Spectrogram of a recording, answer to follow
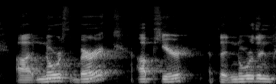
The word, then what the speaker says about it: North Berwick: ton of rain in North Berwick actually it's north Barrack it's the way that you say it there's no W in the pronunciation uh North Barrick up here at the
